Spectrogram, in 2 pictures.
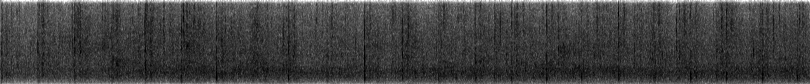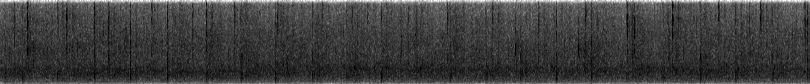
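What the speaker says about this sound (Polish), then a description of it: "Wasze uprzejme oklaski" A large audience at a political speech in Poland gives steady, dense applause that runs unbroken at an even level from start to finish.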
